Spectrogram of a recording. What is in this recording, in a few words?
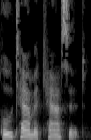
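"glutamic acid", English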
